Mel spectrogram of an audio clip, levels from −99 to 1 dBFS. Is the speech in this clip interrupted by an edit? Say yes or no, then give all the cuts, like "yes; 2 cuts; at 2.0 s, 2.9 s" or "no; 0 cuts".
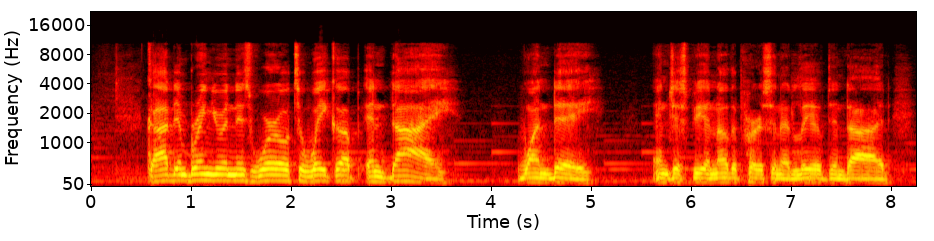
no; 0 cuts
